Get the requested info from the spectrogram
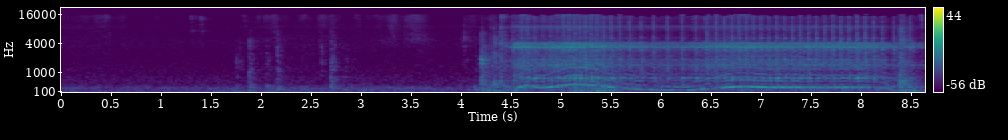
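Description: Juki MO-6700-series industrial serger sewing the waistband seam. It starts about four seconds in and runs for about four seconds, its speed rising and falling. Before it, only a few faint clicks of fabric being handled.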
